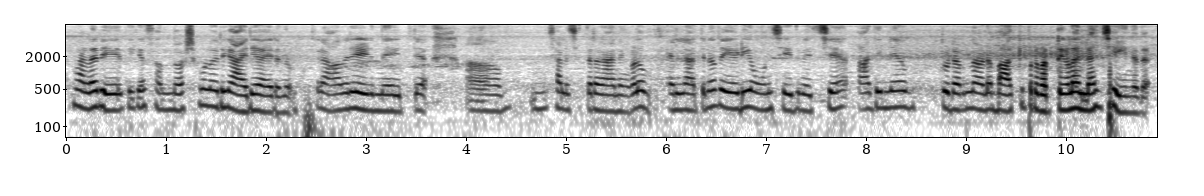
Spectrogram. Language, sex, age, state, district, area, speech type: Malayalam, female, 30-45, Kerala, Idukki, rural, spontaneous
